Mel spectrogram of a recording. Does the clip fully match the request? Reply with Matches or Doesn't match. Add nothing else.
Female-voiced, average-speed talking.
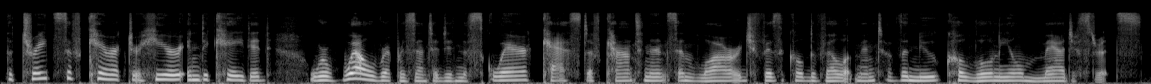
Doesn't match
